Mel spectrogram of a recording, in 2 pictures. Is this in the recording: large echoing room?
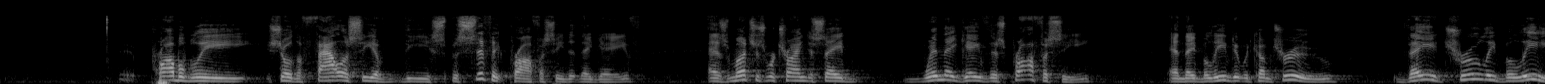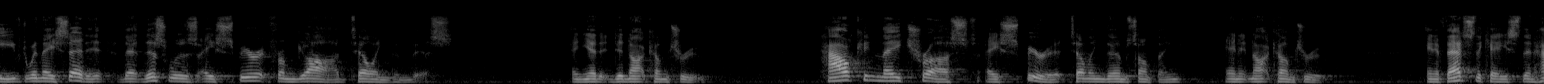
yes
